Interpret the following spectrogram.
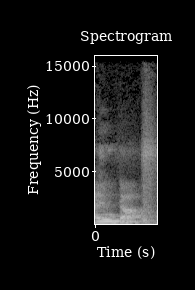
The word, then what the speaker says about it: iota: आई अर्थात इमेजिनरी, पर इसको आयोटा, IOTA आयोटा बोलते हैं, ये ग्रीक भाषा का शब्द है। आयोटा है, लोटा मत बोल देना, आयोटा इसलिए स्पेलिंग लिख दिया हूँ, आयोटा है ये।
